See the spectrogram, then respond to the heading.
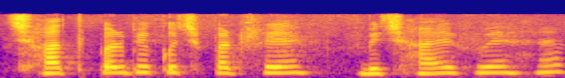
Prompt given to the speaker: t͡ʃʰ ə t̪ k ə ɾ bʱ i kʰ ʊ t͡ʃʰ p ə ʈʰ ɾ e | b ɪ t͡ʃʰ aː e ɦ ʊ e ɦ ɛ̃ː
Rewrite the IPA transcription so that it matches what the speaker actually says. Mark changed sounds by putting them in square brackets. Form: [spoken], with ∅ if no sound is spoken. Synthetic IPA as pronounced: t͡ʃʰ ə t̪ [p] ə ɾ bʱ i [k] ʊ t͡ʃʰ p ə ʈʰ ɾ e | b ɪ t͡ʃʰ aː e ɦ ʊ e ɦ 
